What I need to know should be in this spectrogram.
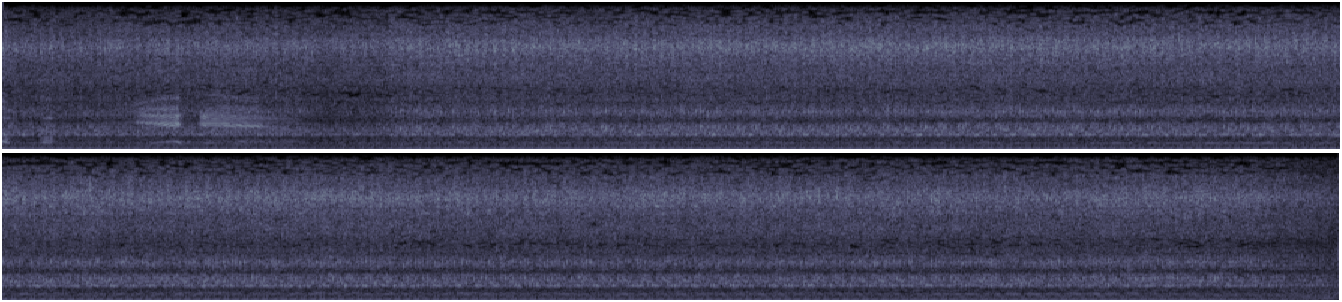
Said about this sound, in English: how about a little cold start for you guys? Do a little remote start.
